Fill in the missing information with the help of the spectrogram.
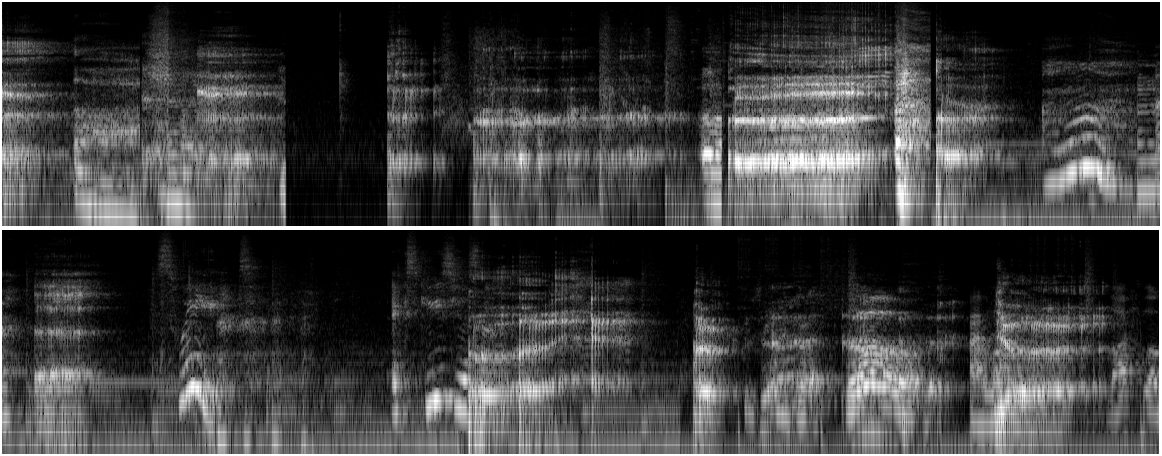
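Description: A long series of loud, drawn-out voiced belches with short pauses between them, over faint background music; repeated burping.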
